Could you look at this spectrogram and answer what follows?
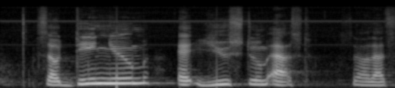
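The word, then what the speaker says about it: dignum: sur sum corda so there's your gn again that nya sound dinum at ustoom est dinum right first syllable accent on the first syllable dinum ustoom est so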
